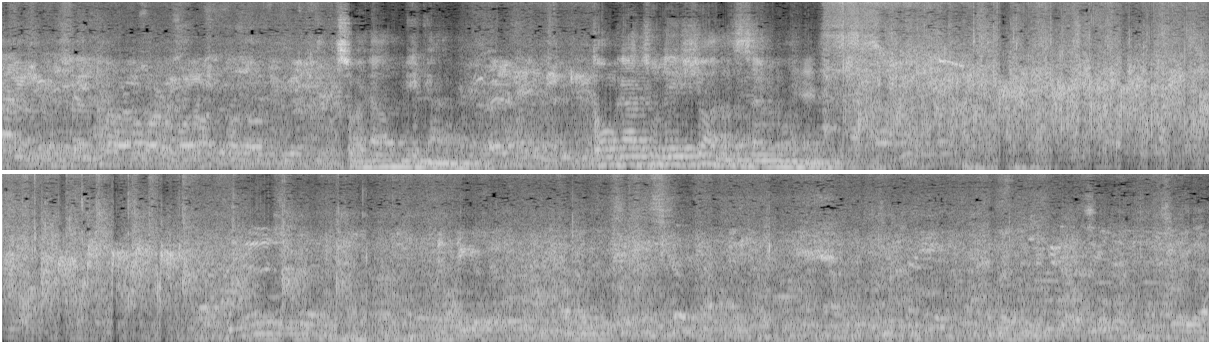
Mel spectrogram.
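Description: A man speaks into a microphone over a loudspeaker in a large echoing hall.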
